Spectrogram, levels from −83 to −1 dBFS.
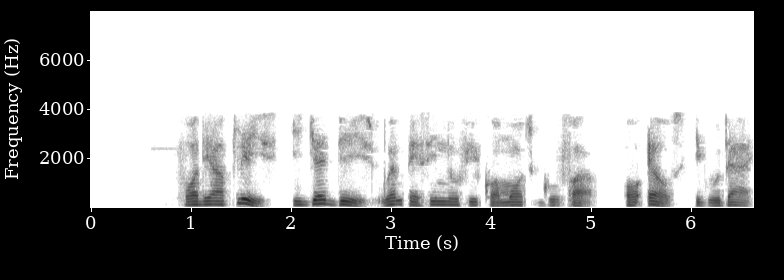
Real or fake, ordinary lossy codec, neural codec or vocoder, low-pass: real; AAC, 16 kbps; none; 7.2 kHz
